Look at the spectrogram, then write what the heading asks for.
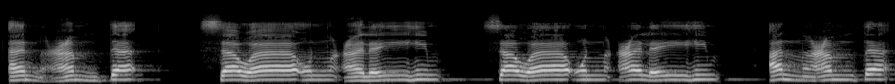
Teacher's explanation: عین حروف ہلکی میں سے آ رہا ہے، تو لہذا یہاں اس کے اوپر نہ ہی ادغام ہوگا، نہ ہی اس کے اوپر اخفا ہوگا، نہ ہی غنہ ہوگا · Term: اظہار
